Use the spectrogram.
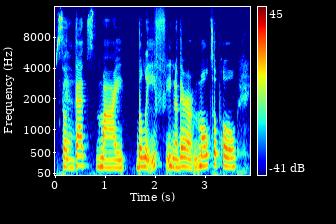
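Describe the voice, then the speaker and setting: An ordinary speaking voice with an American accent, fairly even intonation and a fairly slow pace. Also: woman. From San Francisco, California. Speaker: emergency medicine physician. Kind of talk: interview answer.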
